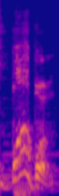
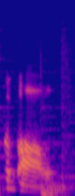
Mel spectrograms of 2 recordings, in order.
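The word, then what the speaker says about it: Babahl: It's Bobble! Bobble! I see an H in there that thought it's Babal.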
